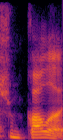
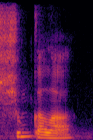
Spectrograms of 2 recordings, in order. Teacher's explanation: Like the stress is on the U.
